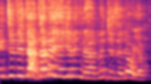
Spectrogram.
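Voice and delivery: usual speaking voice

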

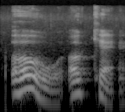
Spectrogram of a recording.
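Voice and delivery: loud sudden oh of discovery; surprised realisation. Real, not acted. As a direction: it suddenly clicks, blurt it out.

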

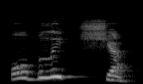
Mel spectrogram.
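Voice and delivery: «Обличчя» повільно, голосніше; читає «Обличчя» розтягнуто; slow reading. Shown as a demonstration. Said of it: "Фіолетове слово". (повільне читання по складах)

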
